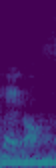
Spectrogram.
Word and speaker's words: Kegel: I learned recently that Kegel rhymes with bagel so I always said Kegel but it's actually kegels so with that exercise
